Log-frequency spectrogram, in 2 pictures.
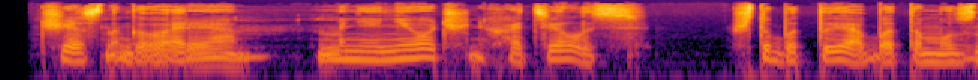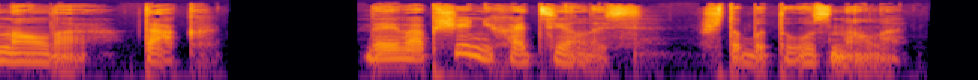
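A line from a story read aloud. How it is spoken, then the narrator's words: Hoarse. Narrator (Russian): сказал хрипло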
